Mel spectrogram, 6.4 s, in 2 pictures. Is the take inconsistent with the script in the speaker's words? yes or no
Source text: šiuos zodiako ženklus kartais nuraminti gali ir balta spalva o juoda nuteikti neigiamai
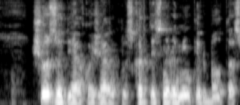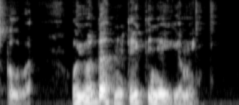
yes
